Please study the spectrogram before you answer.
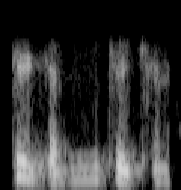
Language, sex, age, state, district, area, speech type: Hindi, female, 45-60, Uttar Pradesh, Pratapgarh, rural, conversation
